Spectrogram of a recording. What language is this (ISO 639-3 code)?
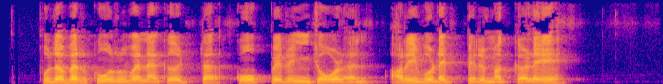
tam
